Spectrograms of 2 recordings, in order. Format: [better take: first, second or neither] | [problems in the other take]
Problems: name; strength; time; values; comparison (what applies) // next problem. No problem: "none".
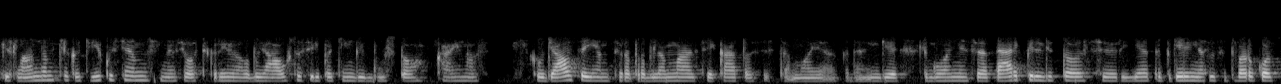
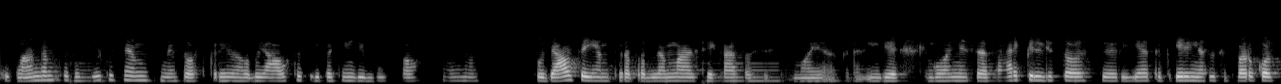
first | noise reduction (neural mask model DeepFilterNet 3)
